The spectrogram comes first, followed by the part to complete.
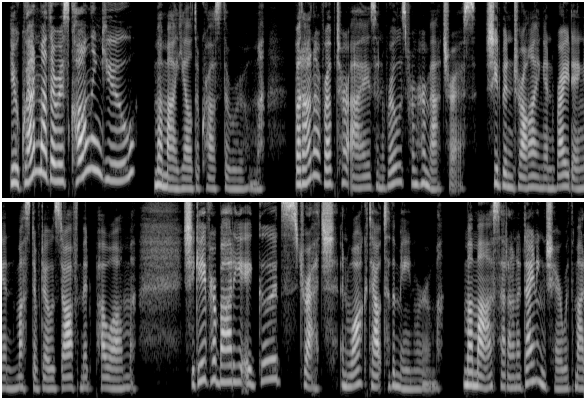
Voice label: Middle Grade 3rd Person Latin American Accent Simple Spanish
